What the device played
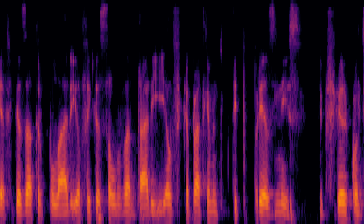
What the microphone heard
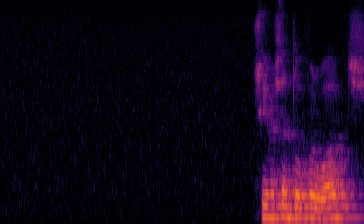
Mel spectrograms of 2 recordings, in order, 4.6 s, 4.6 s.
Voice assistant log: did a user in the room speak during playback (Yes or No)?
Yes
